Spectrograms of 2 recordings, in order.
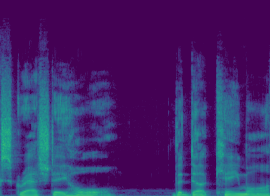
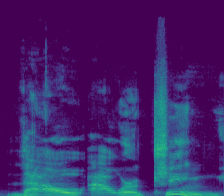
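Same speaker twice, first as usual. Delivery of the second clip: slow, scornful bird chorus, only a bit higher; mildly voiced angry birds; still more angrily; 7 semitones higher, much slower than usual. A narrator's reading. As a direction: sneer at the claim, slowly. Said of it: "still more angrily".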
